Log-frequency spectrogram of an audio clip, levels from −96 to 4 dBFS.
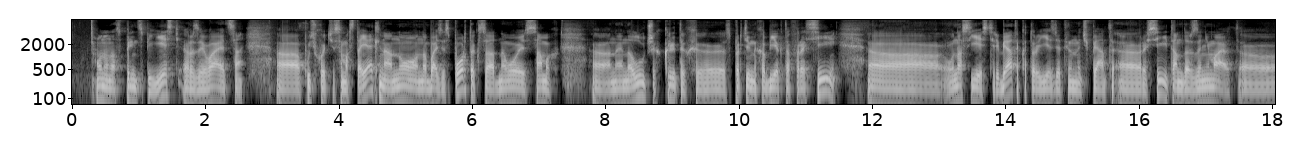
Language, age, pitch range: Russian, 20-39, 80-90 Hz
